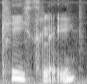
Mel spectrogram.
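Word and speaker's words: Keighley: Dak in I think I believe this is pronounced keithly oh yes uh hi Frank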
